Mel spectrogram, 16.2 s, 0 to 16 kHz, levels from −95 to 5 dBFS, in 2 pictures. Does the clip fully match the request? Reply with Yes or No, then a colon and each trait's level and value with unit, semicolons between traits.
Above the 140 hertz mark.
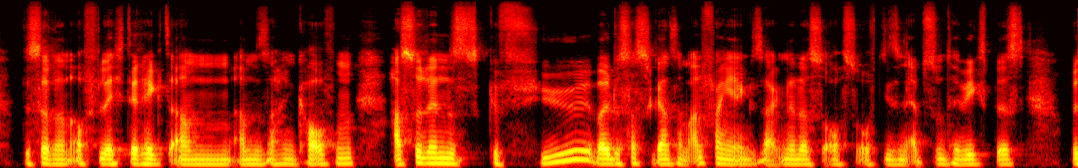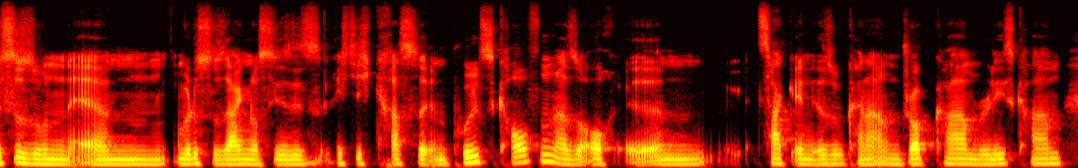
No: low, 100 Hz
